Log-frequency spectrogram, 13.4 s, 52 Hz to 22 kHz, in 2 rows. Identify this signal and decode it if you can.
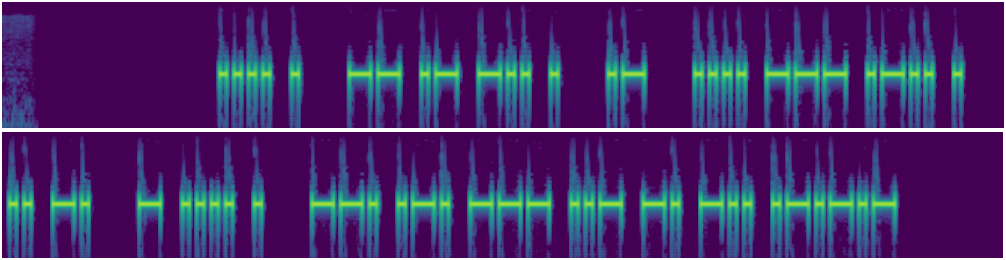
Morse code, heard as a keyed tone, about 25 wpm, 700 Hz. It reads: HE MADE A HOLE IN THE GROUND.
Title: Sentences from Top 1600 Words 25wpm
